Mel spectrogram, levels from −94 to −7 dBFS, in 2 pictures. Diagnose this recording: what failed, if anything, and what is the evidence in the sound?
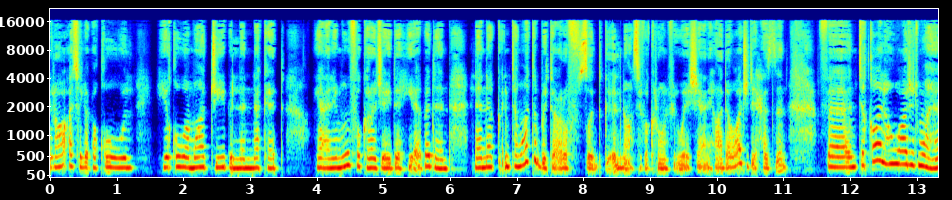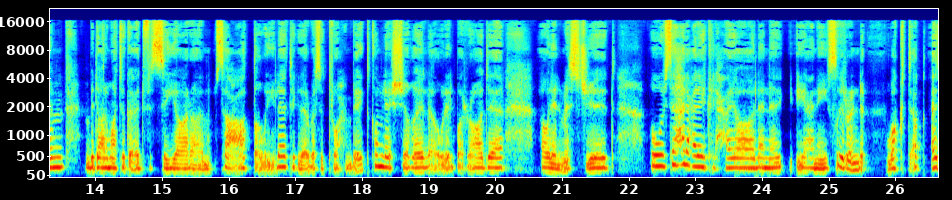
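The codec stage likely failed through generation loss: the speech appears to have been decoded and re-encoded with a lossy codec about five times, each pass quantising again on a shifted frame grid. The sound has a swirly, hollow smear from start to finish, with blurred consonant attacks, and nothing above 16.6 kHz. The artefacts fit Vorbis at around 65 kbit/s, but the degradation is worse than one pass at that rate would leave.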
